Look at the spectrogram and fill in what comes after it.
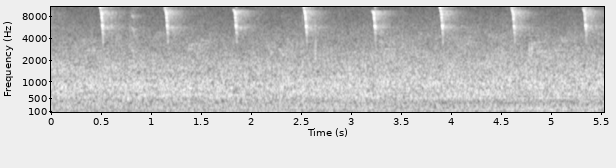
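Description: A small bird repeating a short, very high chip call at an even pace, about once every 0.7 seconds, over a faint steady hum.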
